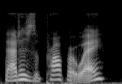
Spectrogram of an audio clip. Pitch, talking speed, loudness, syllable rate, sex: 210 Hz, 245 wpm, -22 LUFS, 6.1 syllables/s, female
